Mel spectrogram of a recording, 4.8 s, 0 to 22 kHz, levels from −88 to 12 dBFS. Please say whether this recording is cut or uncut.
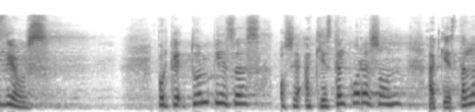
cut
